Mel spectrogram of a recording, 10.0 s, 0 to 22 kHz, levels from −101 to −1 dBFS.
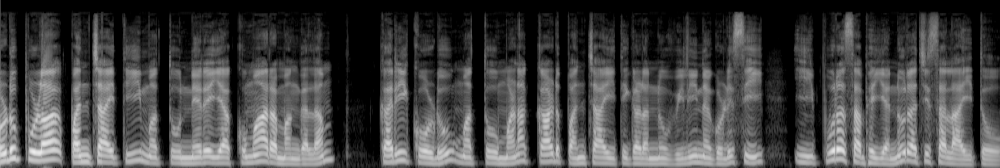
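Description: Speech opens with two bursts of microphone overload, at 0.10 to 0.12 s and again at 0.43 to 0.52 s. The peaks there exceed the converter's ceiling by about 1 dB and about 3 dB respectively, so a few percent of samples are flattened and the loudest syllables take on a crackling, buzzy edge. The cause is likely an input volume set too high. It differs from codec distortion because the harshness appears only on the peaks and disappears once the level falls below full scale. At 1.02 s, just before "ಮತ್ತು ನೆರೆಯ ಕುಮಾರಮಂಗಲಂ ಕರಿಕೋಡು", the microphone volume steps down by about 4 dB, with voice and background noise dropping together in one instant. This points to call software reacting to the clipping and lowering the device gain, and the abrupt step separates it from a gradual fade or from a noise gate, which would act only in the pauses and then reopen.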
